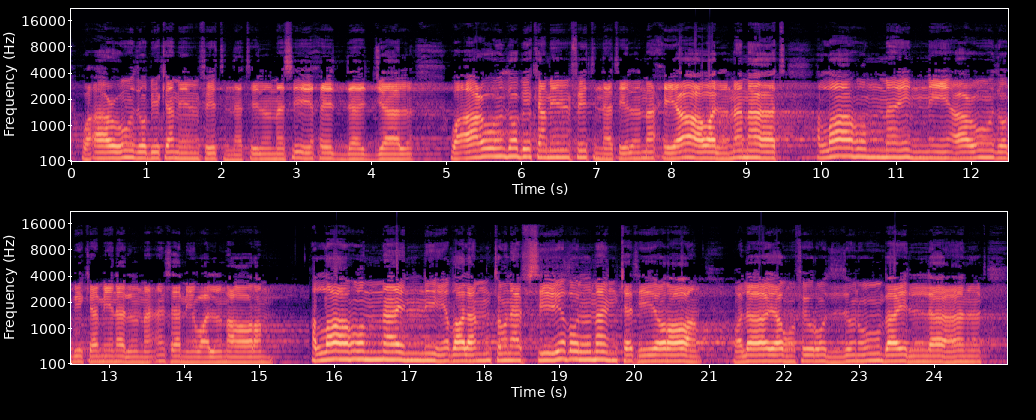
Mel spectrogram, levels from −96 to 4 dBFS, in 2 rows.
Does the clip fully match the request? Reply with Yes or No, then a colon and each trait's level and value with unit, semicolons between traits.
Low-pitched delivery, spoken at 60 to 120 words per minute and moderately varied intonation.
No: medium, 160 Hz; average, 70 wpm; average, 3.5 semitones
